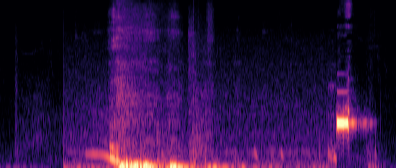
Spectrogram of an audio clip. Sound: laughter

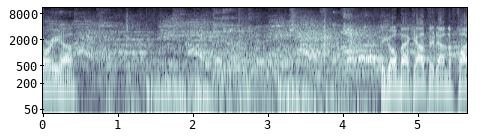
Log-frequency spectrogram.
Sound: crowd

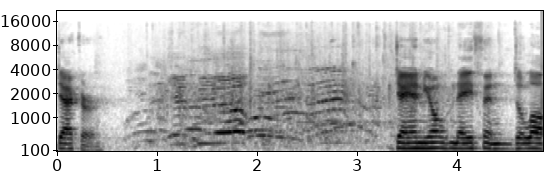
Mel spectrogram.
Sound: audience applauding

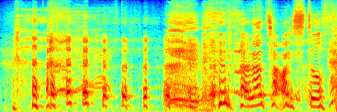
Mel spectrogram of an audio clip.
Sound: laughs

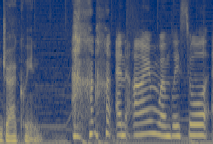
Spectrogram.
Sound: laughs

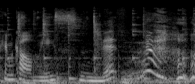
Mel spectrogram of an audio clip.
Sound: giggle

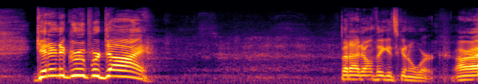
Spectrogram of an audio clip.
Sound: congregation laughs

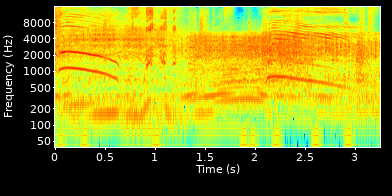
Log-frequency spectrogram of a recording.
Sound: Gigglebot laughs

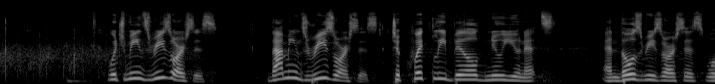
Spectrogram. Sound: applause

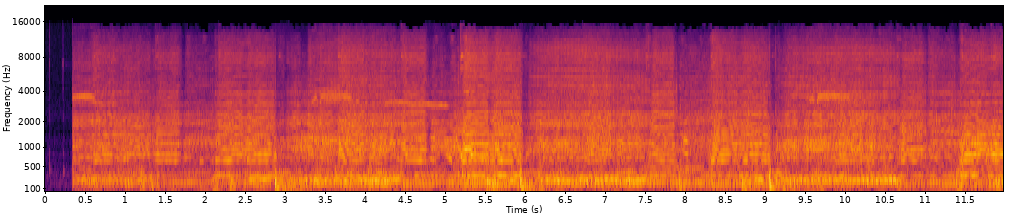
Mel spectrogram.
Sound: applause

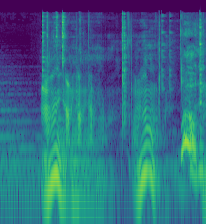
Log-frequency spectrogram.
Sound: chewing

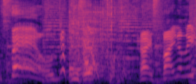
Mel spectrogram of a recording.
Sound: laughing

